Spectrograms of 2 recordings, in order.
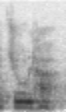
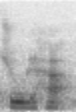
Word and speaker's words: चूल्हा: अब देखिए चूल्हा को हम दो तरह से प्रोनाउंस करते हैं, दो तरह से उच्चारण करते हैं। एक तो हुआ चूल्हा और दूसरा हुआ चूल्हा, यानी ला और हा की अलग अलग आवाज़ है, चूल्हा।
